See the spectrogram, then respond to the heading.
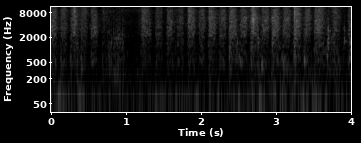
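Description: A yellow cloth held in the fingers rubs back and forth over the toe and vamp of a brown smooth leather moc-toe work boot worn on a foot, while the other hand holds the boot. The result is a quiet, continuous rubbing with soft, bright swishes repeating at roughly three to four strokes per second over a low rumble.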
